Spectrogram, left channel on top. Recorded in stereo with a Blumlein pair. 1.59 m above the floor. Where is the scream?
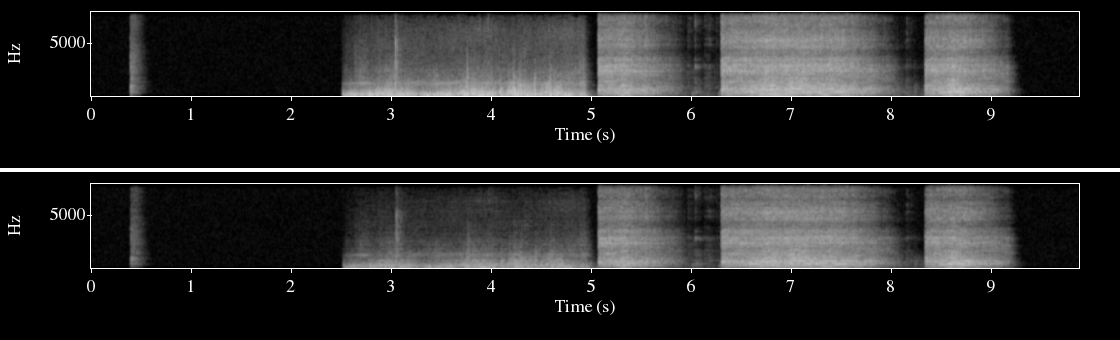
No scream in this recording.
